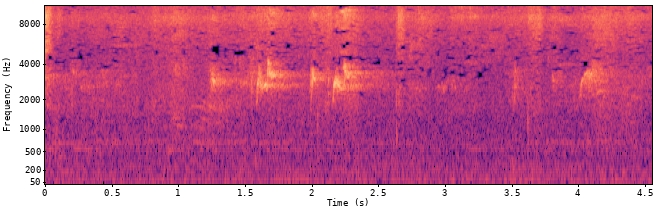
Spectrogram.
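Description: Small birds chirping faintly: a few short, high calls scattered from about a second in until near the end, over a low, steady outdoor background.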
